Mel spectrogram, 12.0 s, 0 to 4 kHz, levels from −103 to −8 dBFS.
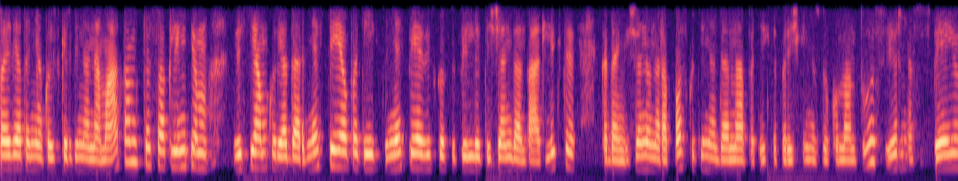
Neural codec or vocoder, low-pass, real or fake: none; 3.6 kHz; real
